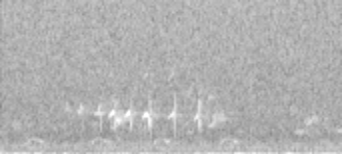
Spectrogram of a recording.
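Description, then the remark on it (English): A bobolink's bubbly, tinkling song rises in quick, jumbled notes as it sings while flying in the air, over a steady low rumble of wind or outdoor noise. “This bobolink is flying in the air and singing at the same time.”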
